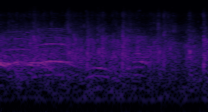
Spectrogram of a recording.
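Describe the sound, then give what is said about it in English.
An audience claps to thank God in a steady, dense wash of applause that holds at an even level throughout, with faint tonal voices or cheers drifting underneath. “Somebody clap right now and thank God.”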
